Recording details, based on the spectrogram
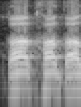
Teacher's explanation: अर्थात जब हम क, ख, ग, घ बोलते हैं तो हमें जो है कंठ से एक ध्वनि जैसी महसूस होती है कि आवाज़ जो है कंठ से आ रही है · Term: क वर्ग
